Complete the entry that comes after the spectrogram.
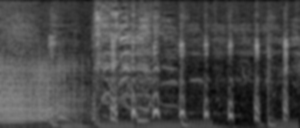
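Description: A long, sputtering fart: a low droning blast that breaks into a rapid series of short pops and squeaks, fairly loud, with no talking over it.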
